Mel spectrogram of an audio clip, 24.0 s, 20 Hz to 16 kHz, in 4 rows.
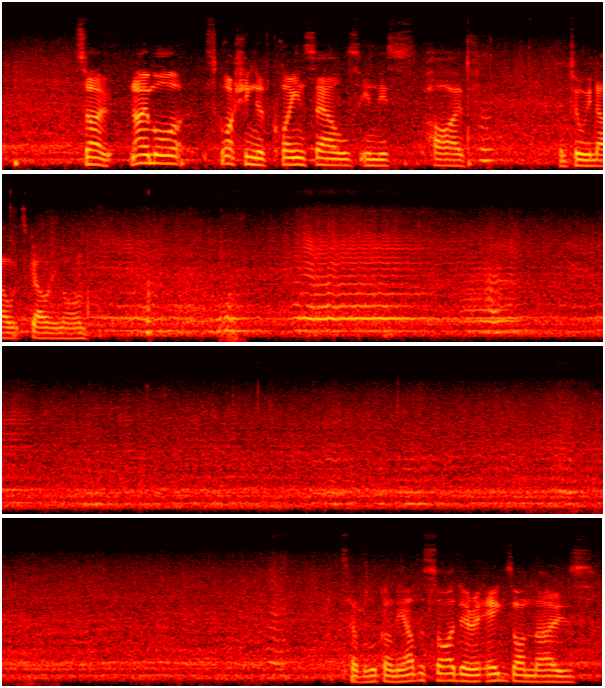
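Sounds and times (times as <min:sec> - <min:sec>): honeybees buzzing: 0:00.0 - 0:24.0.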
